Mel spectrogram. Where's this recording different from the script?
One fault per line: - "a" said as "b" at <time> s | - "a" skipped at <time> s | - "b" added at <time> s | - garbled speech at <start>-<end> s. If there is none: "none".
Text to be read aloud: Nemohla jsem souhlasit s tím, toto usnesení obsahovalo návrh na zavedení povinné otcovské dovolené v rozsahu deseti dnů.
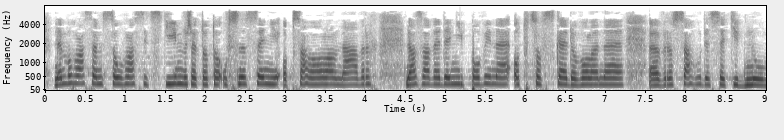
- "že" added at 1.8 s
